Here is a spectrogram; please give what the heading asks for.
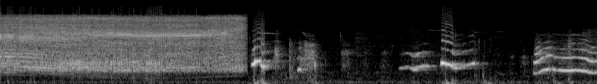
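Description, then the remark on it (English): A loud, steady electric buzz like clippers runs for a couple of seconds as a puppy's hair is sheared off, then cuts out, and the puppy follows with high, wavering whimpers and short rising howls. “Are you even allowed to take those out of their cages? That puppy.”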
